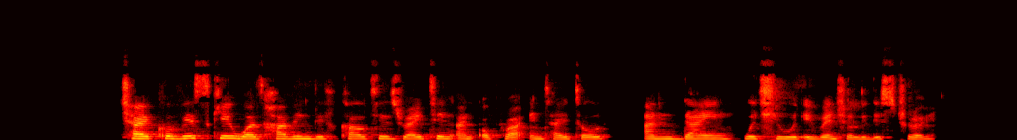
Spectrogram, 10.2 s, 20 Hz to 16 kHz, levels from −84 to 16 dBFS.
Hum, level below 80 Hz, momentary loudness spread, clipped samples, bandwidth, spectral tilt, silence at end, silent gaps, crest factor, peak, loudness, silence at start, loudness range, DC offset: none; -82 dBFS; 9 LU; under 0.1%; 9.4 kHz; -4 dB/octave; 0.85 s; 6.14-6.43 s; 22 dB; -8 dBFS; -28 LUFS; 1.2 s; 5 LU; under 0.1%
